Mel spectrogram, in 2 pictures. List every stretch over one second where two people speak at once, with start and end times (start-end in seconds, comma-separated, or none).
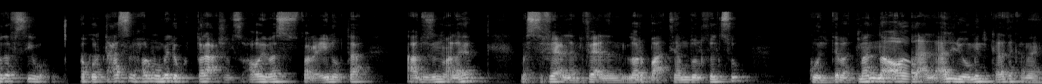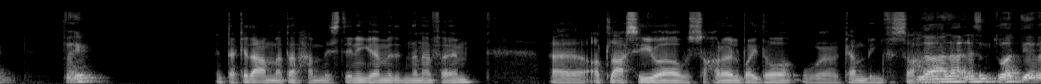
none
